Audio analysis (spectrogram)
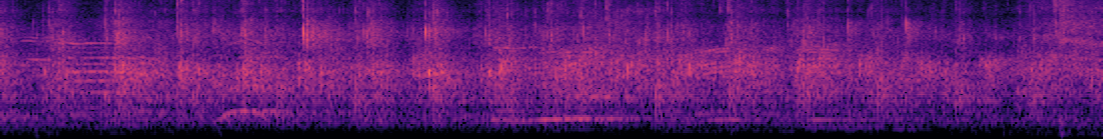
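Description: Church congregation applauding steadily throughout, a dense even patter of many hands at moderate level, with faint voices and a few shouts mixed in.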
